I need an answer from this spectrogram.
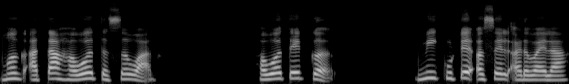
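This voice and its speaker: A woman's voice: on the high side, slow, fairly bright tone, clear, resonant tone, no echo, clean studio sound. A woman voicing a hurt, stubborn young husband in a storybook reading, with curt lines.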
